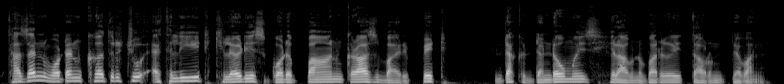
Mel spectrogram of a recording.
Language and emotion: Kashmiri, neutral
